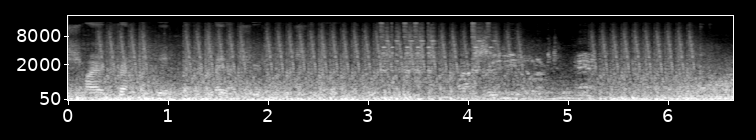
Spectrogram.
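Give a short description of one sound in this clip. A spacecraft engine hums steadily.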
